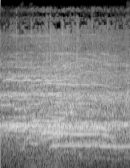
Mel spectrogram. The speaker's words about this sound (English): Everyone is cheering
